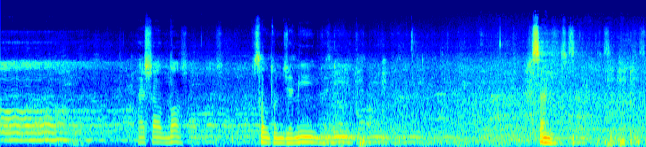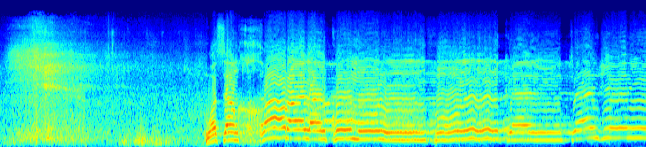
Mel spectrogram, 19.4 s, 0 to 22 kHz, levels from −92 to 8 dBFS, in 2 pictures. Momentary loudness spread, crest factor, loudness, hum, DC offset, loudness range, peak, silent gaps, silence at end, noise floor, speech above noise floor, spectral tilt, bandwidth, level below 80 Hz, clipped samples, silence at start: 22 LU; 18 dB; -23 LUFS; none; under 0.1%; 15 LU; -8 dBFS; none; 0 s; -44 dBFS; 22 dB; -4 dB/octave; 15.5 kHz; -58 dBFS; under 0.1%; 0 s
